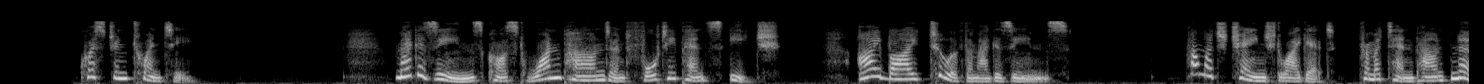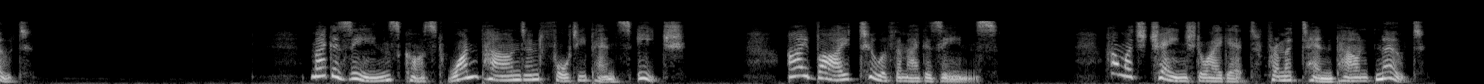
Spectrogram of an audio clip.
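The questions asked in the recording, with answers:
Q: How much change do I get from a £10 note?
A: £7.20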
